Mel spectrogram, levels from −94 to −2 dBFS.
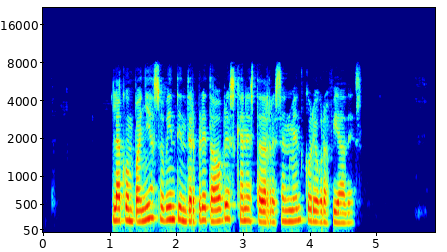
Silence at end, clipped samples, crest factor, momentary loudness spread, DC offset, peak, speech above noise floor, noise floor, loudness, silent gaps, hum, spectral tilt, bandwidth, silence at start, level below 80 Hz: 1.15 s; under 0.1%; 18 dB; 5 LU; under 0.1%; -2 dBFS; over 73 dB; under -90 dBFS; -18 LUFS; none; none; -6 dB/octave; 8 kHz; 1.05 s; -62 dBFS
